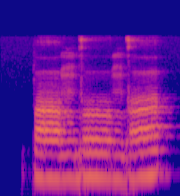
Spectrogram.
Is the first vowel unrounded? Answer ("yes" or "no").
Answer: no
